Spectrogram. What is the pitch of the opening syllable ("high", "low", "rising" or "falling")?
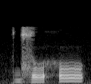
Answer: low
